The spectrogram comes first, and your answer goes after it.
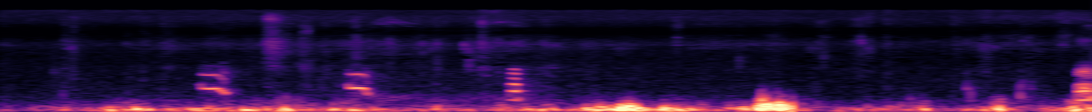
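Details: Pedigree black Labrador Retriever puppies, four weeks old, with their mother while feeding in the sunshine; a few short high squeaky whimpers with bending pitch, over steady low rumbling and thudding handling noise.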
